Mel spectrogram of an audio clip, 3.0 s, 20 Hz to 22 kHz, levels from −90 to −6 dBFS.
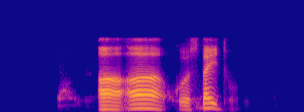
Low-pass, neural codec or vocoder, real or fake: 5.4 kHz; codec, 16 kHz in and 24 kHz out, 0.9 kbps, LongCat-Audio-Codec, fine tuned four codebook decoder; fake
